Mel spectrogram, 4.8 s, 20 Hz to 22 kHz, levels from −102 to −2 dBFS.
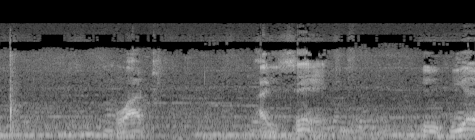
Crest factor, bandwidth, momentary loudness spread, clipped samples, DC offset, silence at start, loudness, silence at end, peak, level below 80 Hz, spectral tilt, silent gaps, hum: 22 dB; 12 kHz; 13 LU; under 0.1%; under 0.1%; 0 s; -32 LUFS; 0 s; -10 dBFS; -50 dBFS; -4 dB/octave; none; none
